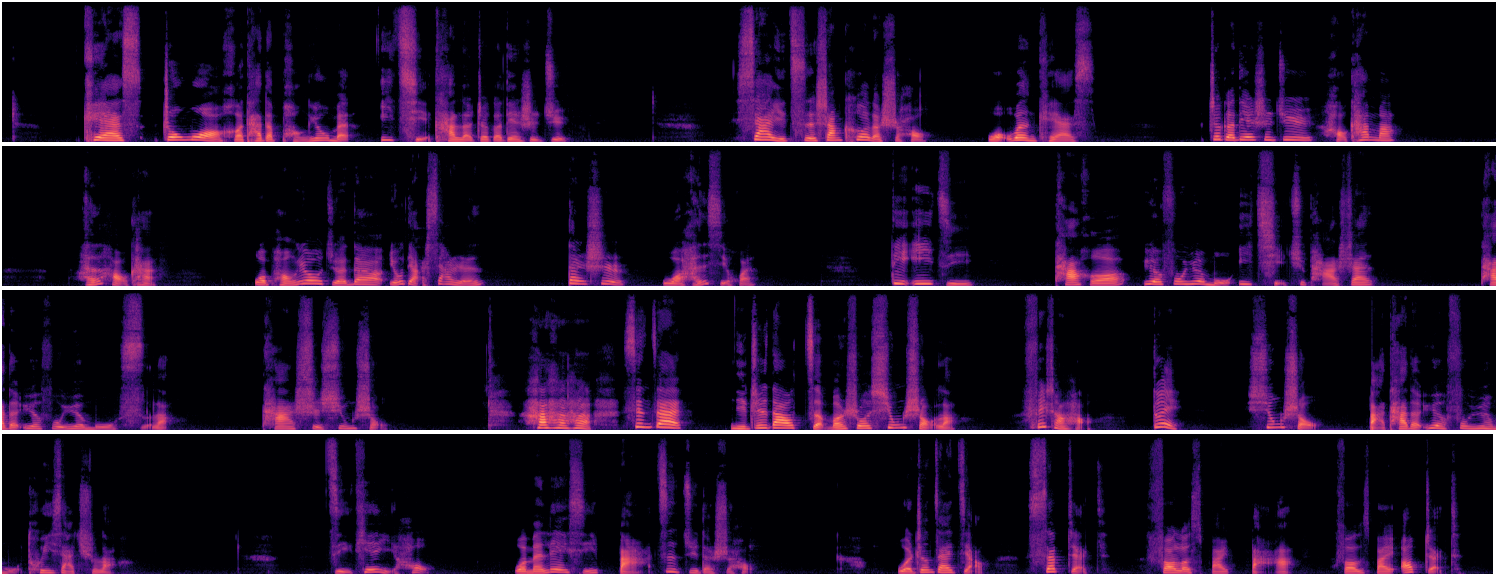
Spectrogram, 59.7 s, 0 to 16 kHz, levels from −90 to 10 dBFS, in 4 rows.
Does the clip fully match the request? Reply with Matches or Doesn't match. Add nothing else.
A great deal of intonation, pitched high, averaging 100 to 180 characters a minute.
Matches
